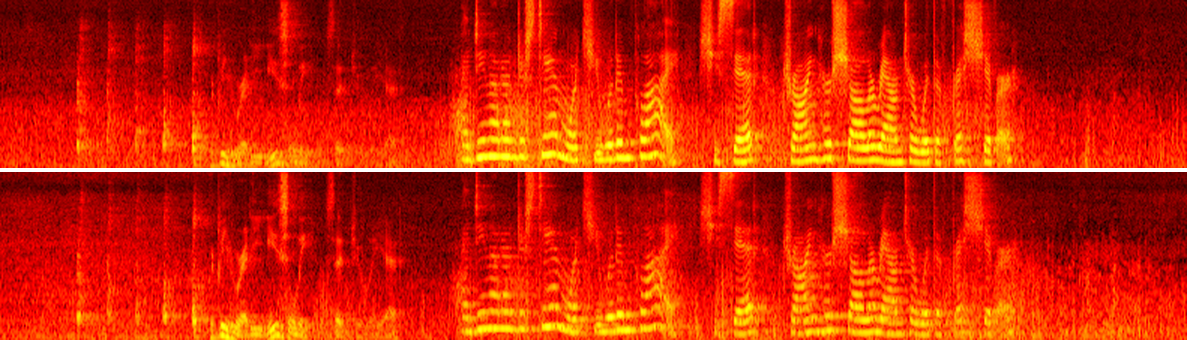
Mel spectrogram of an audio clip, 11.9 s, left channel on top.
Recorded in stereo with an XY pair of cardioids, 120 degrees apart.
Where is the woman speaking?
35° left, 0.6 m.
